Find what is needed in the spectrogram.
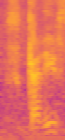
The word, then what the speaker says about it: Kadir: Kadir es Kadir. O sea, es curioso, muchos idiomas, como el español, se acentúan en la sílaba para que sea una palabra grave. – Uh-huh. Entonces aquí es Kadir.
